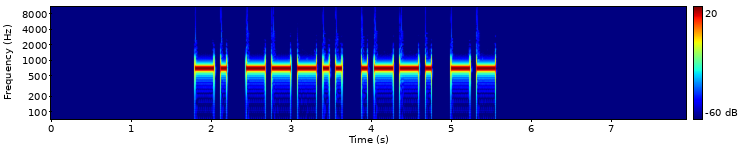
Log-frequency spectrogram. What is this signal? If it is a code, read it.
Morse code, heard as a keyed tone, about 15 wpm, 700 Hz. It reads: N8PM
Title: USA Call Signs - 4 Characters - Repeated 2x - 15wpm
